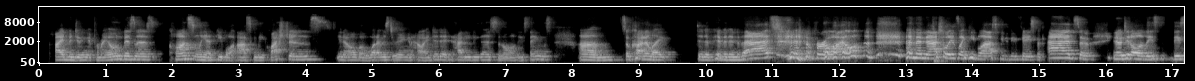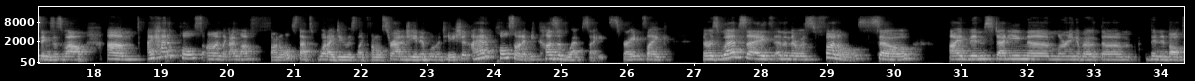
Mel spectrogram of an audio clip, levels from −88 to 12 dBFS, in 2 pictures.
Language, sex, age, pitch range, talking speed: English, female, 30-49, 175-220 Hz, 215 wpm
